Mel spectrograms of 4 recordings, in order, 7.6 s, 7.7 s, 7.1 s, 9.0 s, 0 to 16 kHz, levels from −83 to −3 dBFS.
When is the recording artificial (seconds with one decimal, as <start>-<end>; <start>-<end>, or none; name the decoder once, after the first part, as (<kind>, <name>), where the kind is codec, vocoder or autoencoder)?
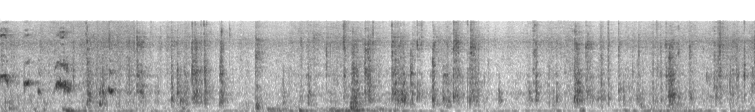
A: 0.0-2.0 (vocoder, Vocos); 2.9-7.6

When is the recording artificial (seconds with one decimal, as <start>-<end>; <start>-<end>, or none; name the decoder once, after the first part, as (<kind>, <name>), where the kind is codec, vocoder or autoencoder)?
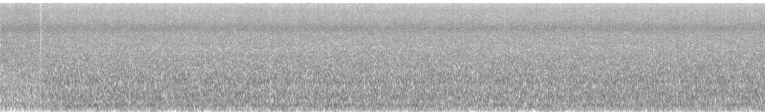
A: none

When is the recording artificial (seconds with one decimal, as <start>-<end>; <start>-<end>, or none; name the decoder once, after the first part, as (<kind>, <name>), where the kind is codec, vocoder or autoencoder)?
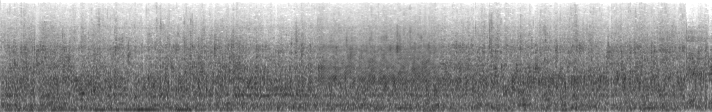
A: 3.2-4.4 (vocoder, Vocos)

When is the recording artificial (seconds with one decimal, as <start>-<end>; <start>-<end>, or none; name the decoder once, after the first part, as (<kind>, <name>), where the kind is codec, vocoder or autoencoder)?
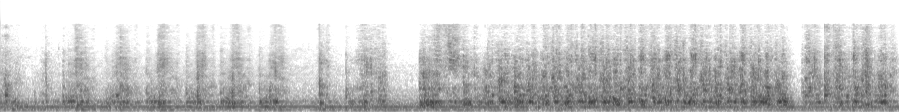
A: 0.7-3.2 (vocoder, Vocos)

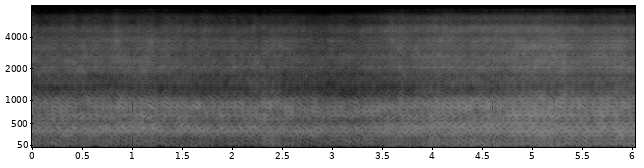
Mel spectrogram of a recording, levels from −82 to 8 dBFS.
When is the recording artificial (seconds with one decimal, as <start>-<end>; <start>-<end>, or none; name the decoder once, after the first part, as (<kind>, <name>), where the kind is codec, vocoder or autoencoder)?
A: 0.0-6.0 (vocoder, Vocos)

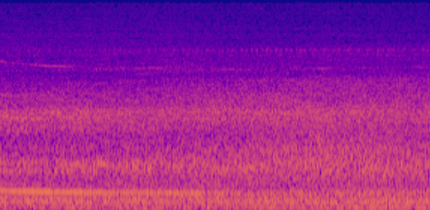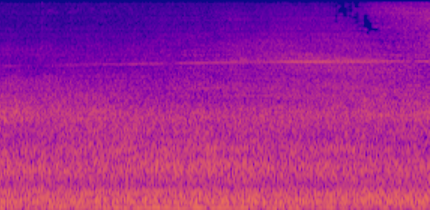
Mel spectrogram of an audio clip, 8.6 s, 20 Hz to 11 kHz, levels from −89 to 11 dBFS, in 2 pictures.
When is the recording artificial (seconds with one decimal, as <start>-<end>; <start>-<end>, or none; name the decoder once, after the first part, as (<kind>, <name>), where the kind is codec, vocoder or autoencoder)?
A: 1.0-2.2 (vocoder, Vocos); 3.0-6.1; 6.6-8.1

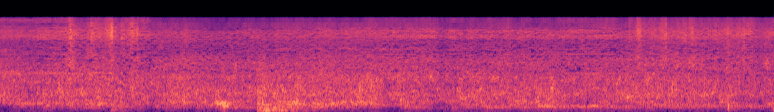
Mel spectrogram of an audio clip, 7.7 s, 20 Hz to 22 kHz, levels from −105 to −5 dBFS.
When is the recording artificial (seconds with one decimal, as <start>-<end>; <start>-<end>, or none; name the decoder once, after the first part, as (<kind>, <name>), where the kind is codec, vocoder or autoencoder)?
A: 0.7-1.1 (vocoder, Vocos); 1.6-7.7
